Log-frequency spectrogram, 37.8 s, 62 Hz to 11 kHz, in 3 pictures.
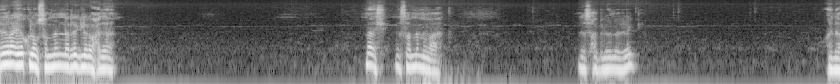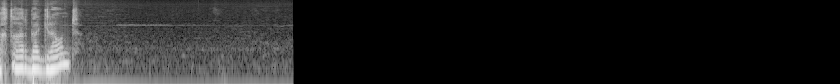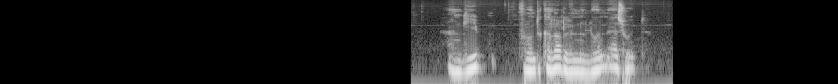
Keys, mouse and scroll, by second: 0.8-5.1 drag, 5.1-5.6 scroll down 1, 5.6 scroll up 1, 5.8-7.3 scroll down 1, 7.3-7.9 scroll down 1, 7.9 click, 8.3-9.4 scroll down 1, 9.4 click, 9.8-10.1 scroll down 1, 10.1 click, 10.4-11.3 scroll down 1, 11.3 click, 11.5-12.7 scroll down 1, 12.7 click, 13.6 click, 17.2 click, 17.4 click, 17.8 click, 18.3 click, 18.5 click, 18.7 click, 18.8-19.1 scroll up 1, 19.1 click, 19.4-19.7 scroll up 1, 19.7 click, 20.0-20.5 scroll up 1, 20.5 click, 20.9-21.3 scroll up 1, 21.3 click, 21.4 middle click, 21.6 scroll up 1, 21.8 click, 22.3-23.0 scroll up 1, 23.0 click, 23.5 click, 24.3 scroll up 1, 24.3 click, 24.7 click, 25.3 click, 25.8 click, 26.1 Return, 26.3 scroll down 1, 26.5 click, 26.6-27.6 scroll up 4, 26.9 click, 27.6 click, 28.5 click, 31.5 click, 32.9 click, 35.3 click, 35.9 click, 36.5 click, 37.4 click.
